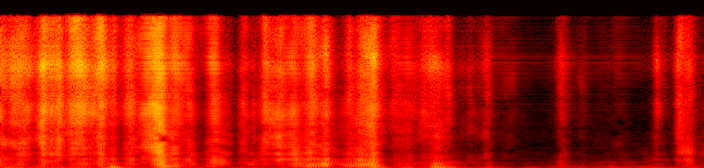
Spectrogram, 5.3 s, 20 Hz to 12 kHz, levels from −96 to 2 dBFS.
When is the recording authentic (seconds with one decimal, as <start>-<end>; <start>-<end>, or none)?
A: none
